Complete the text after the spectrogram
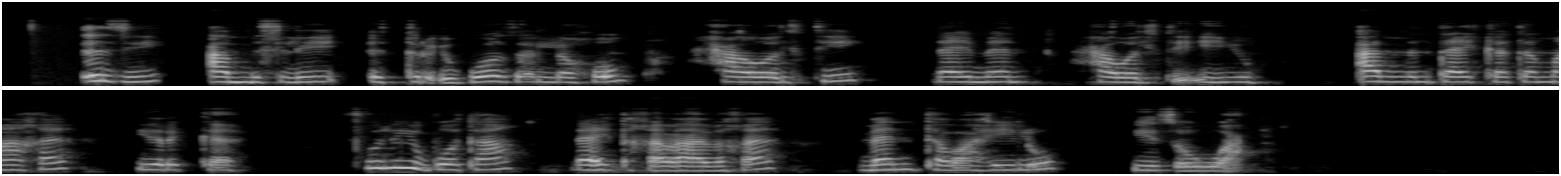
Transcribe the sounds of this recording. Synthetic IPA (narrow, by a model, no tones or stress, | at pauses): ʔɨzi | ʔaβmɨsliʔɨt̪ʰːɨɾʔibo̞zɐlːɐxumħawɐlt̪ʰi | najmɐnħawɐlt̪ʰḭʔɨjːu | ʔaβmɨnt̪ʰajkʰɐt̪ʰɐmaxɐ | jɪɾɨkːɐβ | fɨlujbo̞t̪ʰa | najt̪ʰɐ̥xɐβaβɨxɐ | mɐnt̪ʰɐβa̰ɦilu | jɪt͡sʼɨwːa̰ʕ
